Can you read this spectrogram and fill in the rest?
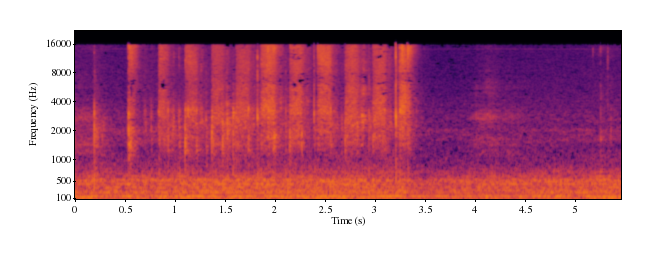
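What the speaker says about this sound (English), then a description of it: "I have this little tiny Urban Decay All Nighter makeup setting spray" Several short bursts of Urban Decay All Nighter makeup setting spray hiss from a small sample bottle, close and fairly loud, pulsing in quick succession before stopping abruptly, leaving a quiet background hum.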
